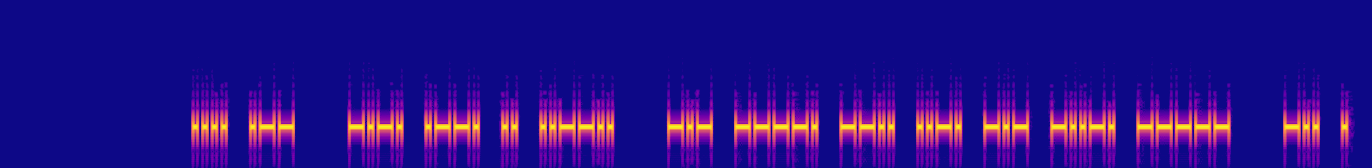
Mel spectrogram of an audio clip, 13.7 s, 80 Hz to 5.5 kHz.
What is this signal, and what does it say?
Morse code, heard as a keyed tone, about 25 wpm, spaced as for 20 wpm, 600 Hz. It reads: HW CPI? K9ZFK/0 DE
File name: QSO303a 20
